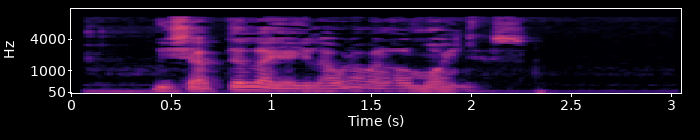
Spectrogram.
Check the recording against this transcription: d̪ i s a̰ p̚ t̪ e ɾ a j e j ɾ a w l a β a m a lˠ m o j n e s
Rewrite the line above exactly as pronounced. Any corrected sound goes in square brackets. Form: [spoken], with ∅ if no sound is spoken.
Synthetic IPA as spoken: d̪ i s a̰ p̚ t̪ e [l] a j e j [l] a w [ɾ] a β a [n] a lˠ m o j n e s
